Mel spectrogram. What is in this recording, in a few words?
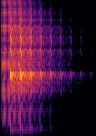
Weird Sound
